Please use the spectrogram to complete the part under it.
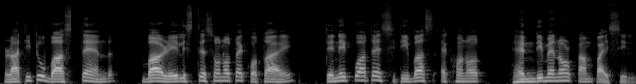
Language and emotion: Assamese, neutral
